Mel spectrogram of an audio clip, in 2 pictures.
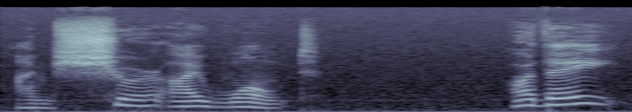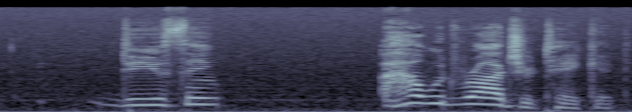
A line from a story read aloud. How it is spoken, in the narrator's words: asked Molly, very timidly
